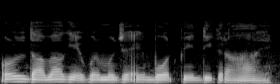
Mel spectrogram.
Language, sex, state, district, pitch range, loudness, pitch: Hindi, male, Arunachal Pradesh, Longding, 100-115 Hz, -18 LUFS, 110 Hz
